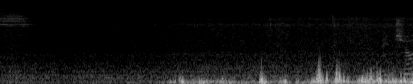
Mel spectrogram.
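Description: Wind gusting across the microphone, a low, uneven rumble that starts a little before halfway through and comes and goes in gusts.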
